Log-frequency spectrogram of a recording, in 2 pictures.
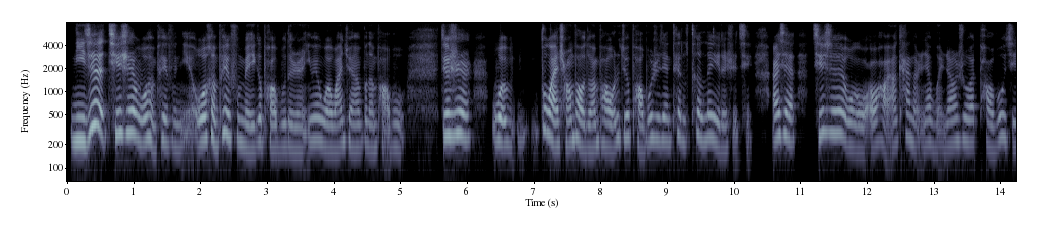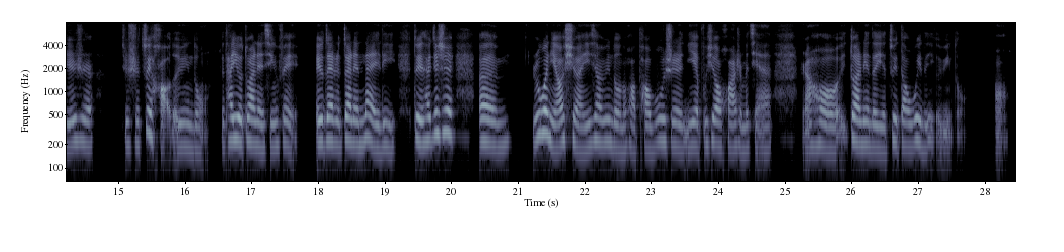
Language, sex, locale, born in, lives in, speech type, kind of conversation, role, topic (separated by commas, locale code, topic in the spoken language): Chinese, female, zh-CN, United States, United States, conversation, unstructured, none, 你更喜欢团队运动还是个人运动？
